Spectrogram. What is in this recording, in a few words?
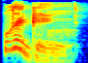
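"rigging", British English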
